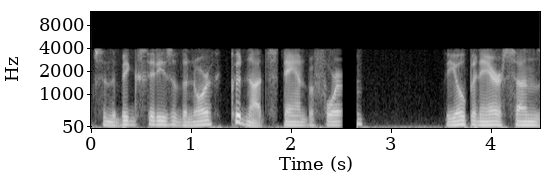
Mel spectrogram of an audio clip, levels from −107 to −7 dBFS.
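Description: Speech over G.711 telephone coding has two glitches. At 0.52 s it briefly holds on a slightly buzzy tone for 40 ms. From 2.46 to 2.66 s, a 200 ms dropout begins with a buzz that fades to silence before the speech cross-fades back. Both are packet loss with pitch repetition: the receiver repeats the last pitch period to bridge the missing data. The gaps fit about two and ten 20 ms packets.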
